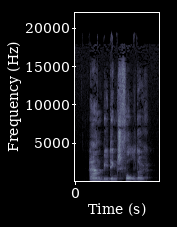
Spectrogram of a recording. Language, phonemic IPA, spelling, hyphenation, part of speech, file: Dutch, /ˈaːn.bi.dɪŋsˌfɔl.dər/, aanbiedingsfolder, aan‧bie‧dings‧fol‧der, noun, Nl-aanbiedingsfolder.ogg
- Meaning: leaflet with advertising, especially for wares at discount prices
